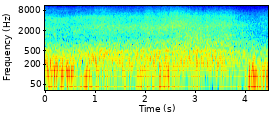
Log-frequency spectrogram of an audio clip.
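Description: Surf breaking and foaming water washing over a rocky reef flat: a loud, steady rush, with wind buffeting the microphone as a low rumble.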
